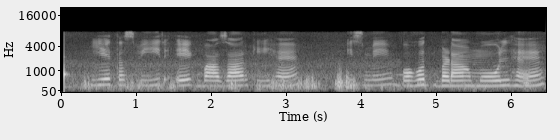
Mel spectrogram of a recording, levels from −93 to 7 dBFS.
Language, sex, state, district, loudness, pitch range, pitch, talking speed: Hindi, female, Haryana, Charkhi Dadri, -19 LUFS, 220-245 Hz, 225 Hz, 100 wpm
